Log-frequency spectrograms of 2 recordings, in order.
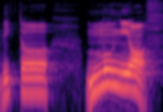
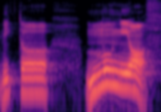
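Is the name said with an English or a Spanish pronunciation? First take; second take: Spanish; Spanish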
